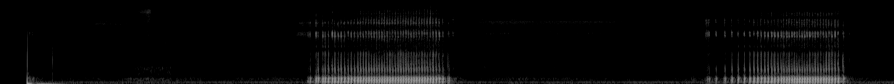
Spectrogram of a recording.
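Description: Two loud, rattling inspiratory snores about four seconds apart with quiet breathing between; dog snoring, a noisy upper airway common in flat-faced breeds.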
